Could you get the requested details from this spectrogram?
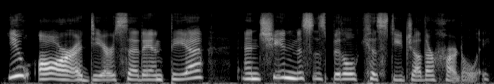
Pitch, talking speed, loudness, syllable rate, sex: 245 Hz, 180 wpm, -18 LUFS, 5.1 syllables/s, female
